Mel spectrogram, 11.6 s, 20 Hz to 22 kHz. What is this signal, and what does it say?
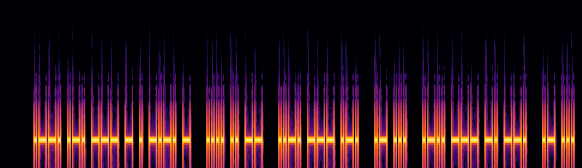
Morse code, heard as a keyed tone, about 25 wpm, 700 Hz. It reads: PROTECT HIM FOR AS LONG AS
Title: Sentences from Top 900 Words 25wpm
